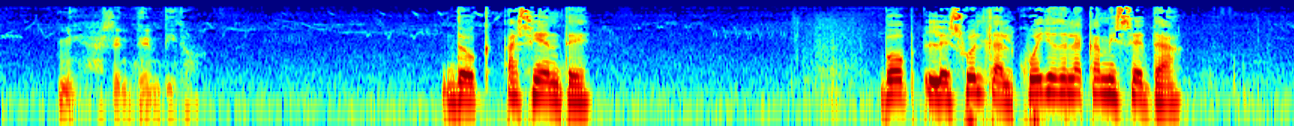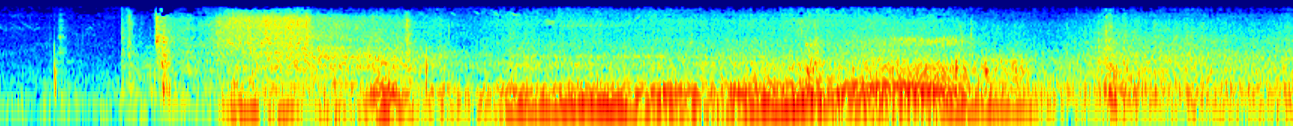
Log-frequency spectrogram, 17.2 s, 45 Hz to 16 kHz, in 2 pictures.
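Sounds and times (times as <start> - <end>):
speech: 0.4 - 1.4, 3.0 - 4.0, 5.9 - 8.0
van engine pulling away along a road: 9.4 - 17.2.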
